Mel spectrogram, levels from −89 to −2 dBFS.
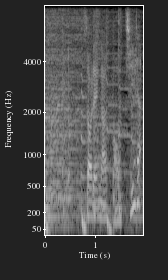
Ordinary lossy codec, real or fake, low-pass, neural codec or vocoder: none; real; none; none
